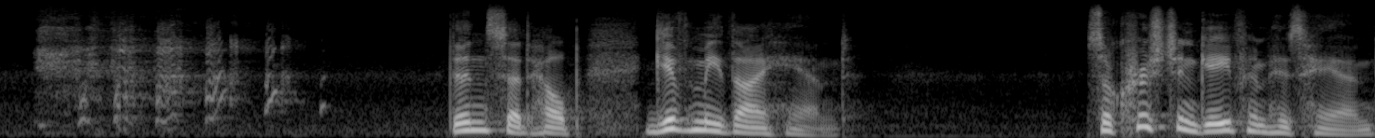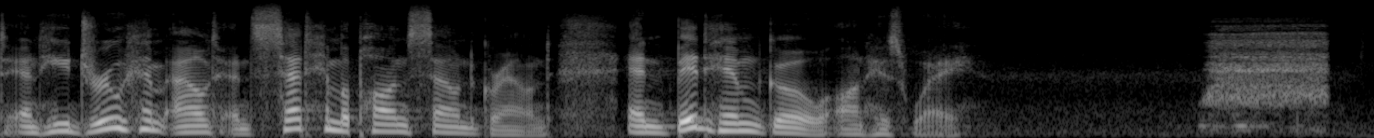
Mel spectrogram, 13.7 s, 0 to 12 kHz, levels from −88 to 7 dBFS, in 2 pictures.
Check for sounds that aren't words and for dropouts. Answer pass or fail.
fail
